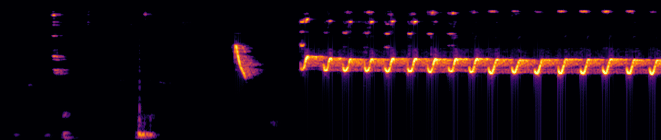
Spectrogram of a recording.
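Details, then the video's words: Bar-winged prinia song used as a lure and training recording for other songbirds: a fast, even trill of high chirping notes, about five a second, after a few dull knocks and one sliding note. "Prenjak Lumut Gacor"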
